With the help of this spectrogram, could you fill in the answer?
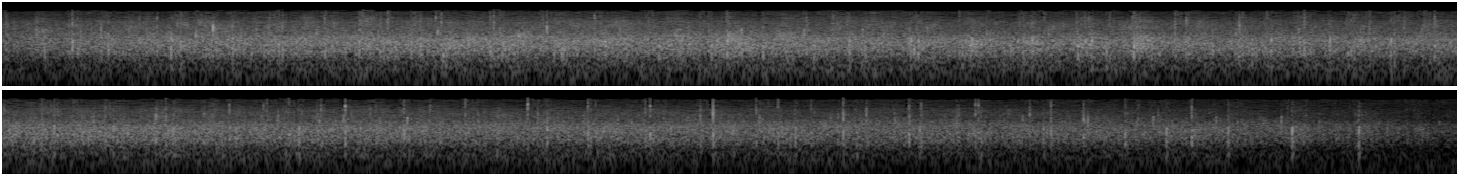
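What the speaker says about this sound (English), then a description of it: "please recognize our veterans' national leadership with your applause" Sustained audience applause at an outdoor Veterans Day wreath-laying ceremony at Arlington, a dense, even roar of clapping from a large crowd that stays loud throughout and tapers slightly at the end.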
